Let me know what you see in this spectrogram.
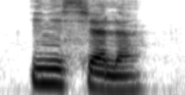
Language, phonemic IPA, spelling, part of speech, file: French, /i.ni.sjal/, initiale, adjective / noun, LL-Q150 (fra)-initiale.wav
- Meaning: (adjective) feminine singular of initial; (noun) initial (first letter of a word, of a name, of a first name)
